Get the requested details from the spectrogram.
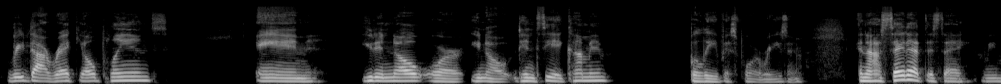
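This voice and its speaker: A woman hosting her own podcast, talking casually and loosely about faith, slowing down to repeat her key points with emphasis. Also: sits low, dry recording, studio quality. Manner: slow emphatic repetition of key phrases, casual and profane. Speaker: podcast host. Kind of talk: casual faith-themed monologue.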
